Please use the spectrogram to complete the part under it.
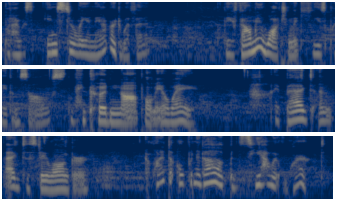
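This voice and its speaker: Here a fairly low, creaky female voice moves at an ordinary pace, portraying a learned and obsessive inventor in an audio drama. Nostalgia and rapture color her earnest, articulate retelling of her life's work, though awe at the subject sometimes sets her stammering.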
